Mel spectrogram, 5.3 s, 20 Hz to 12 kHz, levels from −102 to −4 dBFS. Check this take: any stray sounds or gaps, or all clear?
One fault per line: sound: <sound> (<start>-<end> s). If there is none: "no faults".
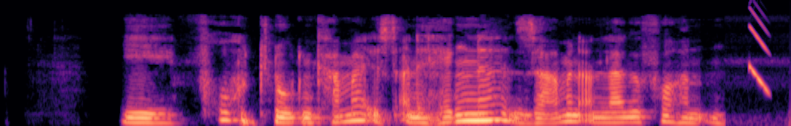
sound: chirp (5.0-5.2 s)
